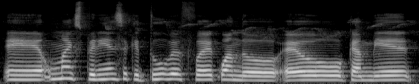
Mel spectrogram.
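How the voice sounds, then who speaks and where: Uma jovem adulta do Equador, nativa em espanhol, dá seu testemunho num português hesitante com sotaque equatoriano, misturando palavras espanholas. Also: female voice, medium pitch, little pitch movement, a little mellow. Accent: Ecuadorian Spanish. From Ecuador. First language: Spanish. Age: young adult. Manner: halting, mixes Spanish words into Portuguese. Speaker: resident sharing her testimony. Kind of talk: personal testimony.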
